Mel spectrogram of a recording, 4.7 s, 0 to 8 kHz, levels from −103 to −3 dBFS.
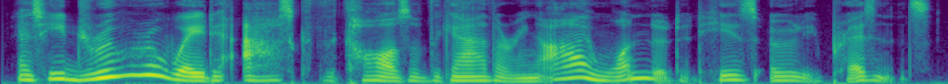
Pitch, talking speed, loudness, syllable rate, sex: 165 Hz, 230 wpm, -21 LUFS, 6.2 syllables/s, female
